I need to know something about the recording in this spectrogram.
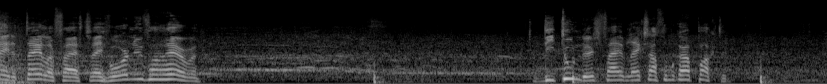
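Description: A crowd of spectators sings and cheers loudly in a large hall.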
